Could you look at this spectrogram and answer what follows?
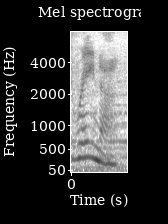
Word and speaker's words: Reyna: Oh, and I had a dog named Reyna once. Claude C. Kinney. Rat terrier, lived to be like 18, very, very old. And we spelled it R-A-Y-N-A, but it's pronounced the same as R-E-N-A here.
